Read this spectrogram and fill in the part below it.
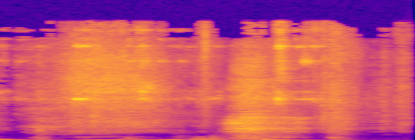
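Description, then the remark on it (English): A dog plays with a noisy egg-shaped toy, producing a busy run of rattling, clattering bursts for about two seconds, with no one speaking. “I just think it's funny that the dog picked the egg. Yeah. Out of the basket. And the loudest. The noisiest toy.”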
